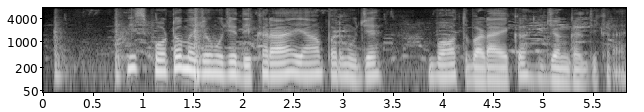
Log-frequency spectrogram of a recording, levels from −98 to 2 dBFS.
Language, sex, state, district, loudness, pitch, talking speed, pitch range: Hindi, male, Himachal Pradesh, Shimla, -17 LUFS, 130 Hz, 185 wpm, 110-145 Hz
